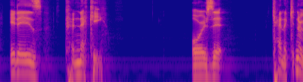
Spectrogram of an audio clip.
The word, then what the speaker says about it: Kaneki: Kaneki. Kaneki. Kaneki. Kaneki. Kaneki. Kaneki. Or, no, Karneki. Karneki. Because I googled it. I looked at, like, pronunciations. Karn, like Star Trek.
